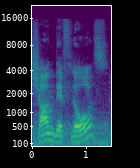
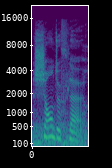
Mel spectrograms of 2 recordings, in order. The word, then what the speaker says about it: Champ de Fleurs: I think it's Champ de Flores. It's Champ de Fleurs. Ooh! Champ de Fleurs. It means field of flowers.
